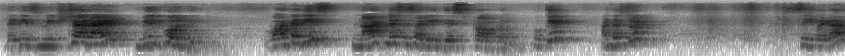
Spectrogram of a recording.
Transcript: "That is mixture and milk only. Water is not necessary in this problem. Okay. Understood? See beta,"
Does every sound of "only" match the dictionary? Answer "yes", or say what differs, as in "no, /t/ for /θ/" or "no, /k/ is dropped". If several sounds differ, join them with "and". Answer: no, /n/ is dropped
